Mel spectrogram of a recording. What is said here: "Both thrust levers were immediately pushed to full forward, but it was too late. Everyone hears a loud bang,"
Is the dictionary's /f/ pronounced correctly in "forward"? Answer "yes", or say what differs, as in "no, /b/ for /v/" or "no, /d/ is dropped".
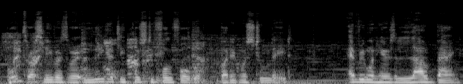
yes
